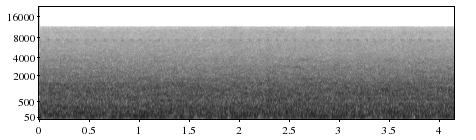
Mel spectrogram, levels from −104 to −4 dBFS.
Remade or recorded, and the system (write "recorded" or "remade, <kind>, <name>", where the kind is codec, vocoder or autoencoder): recorded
